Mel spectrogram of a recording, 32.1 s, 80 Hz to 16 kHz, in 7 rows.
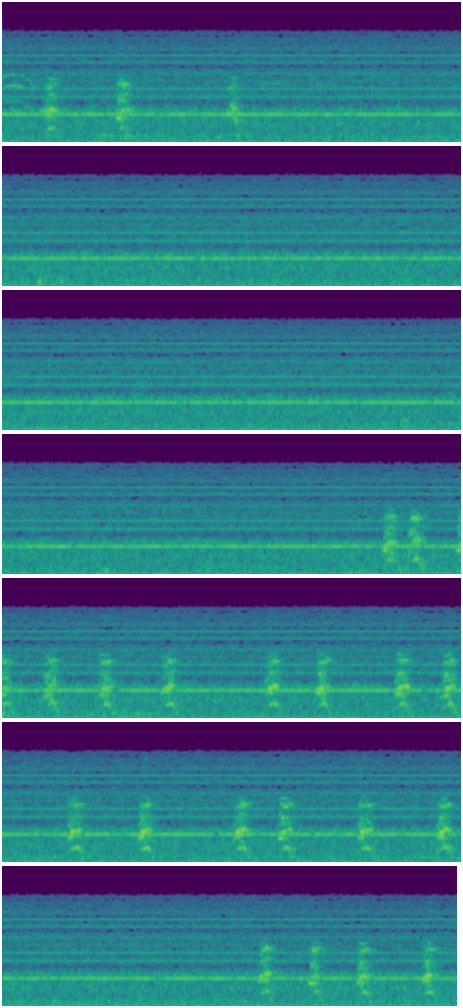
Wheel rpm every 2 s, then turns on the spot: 0, 0, 0, 0, 0, 0, 0, 0, 0, 0, 0, 0, 0, 0, 0, 0.
none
